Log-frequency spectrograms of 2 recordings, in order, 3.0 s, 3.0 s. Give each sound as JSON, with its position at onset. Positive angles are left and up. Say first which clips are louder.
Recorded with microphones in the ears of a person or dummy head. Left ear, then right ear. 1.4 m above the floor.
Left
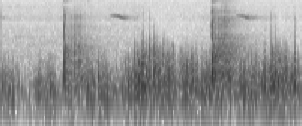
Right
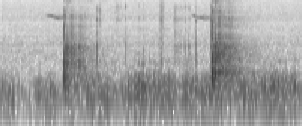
{"t": 0.6, "sound": "breaking glass", "louder": "even", "side_deg": 5, "distance_m": 4.5}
